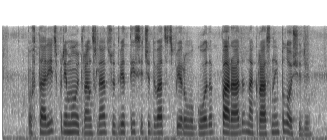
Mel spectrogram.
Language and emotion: Russian, neutral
